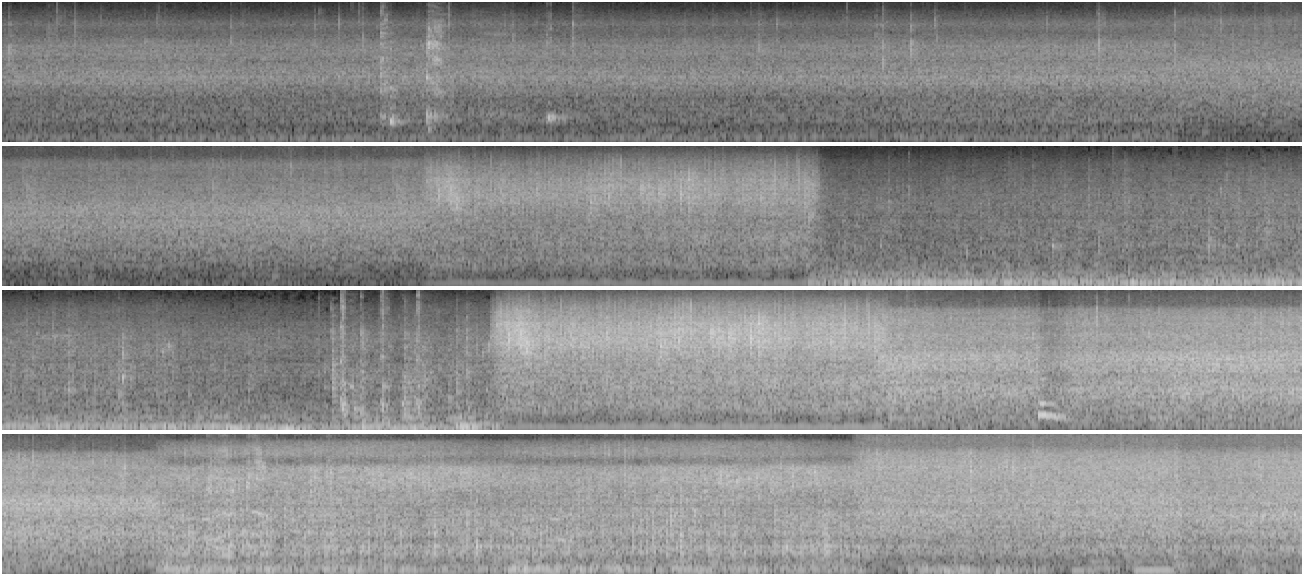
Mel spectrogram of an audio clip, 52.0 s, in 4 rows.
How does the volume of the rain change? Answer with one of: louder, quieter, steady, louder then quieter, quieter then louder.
louder.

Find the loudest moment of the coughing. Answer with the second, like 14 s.
41 s.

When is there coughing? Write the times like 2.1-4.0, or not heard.
3.8-5.7, 29.1-30.3, 41.0-42.3.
